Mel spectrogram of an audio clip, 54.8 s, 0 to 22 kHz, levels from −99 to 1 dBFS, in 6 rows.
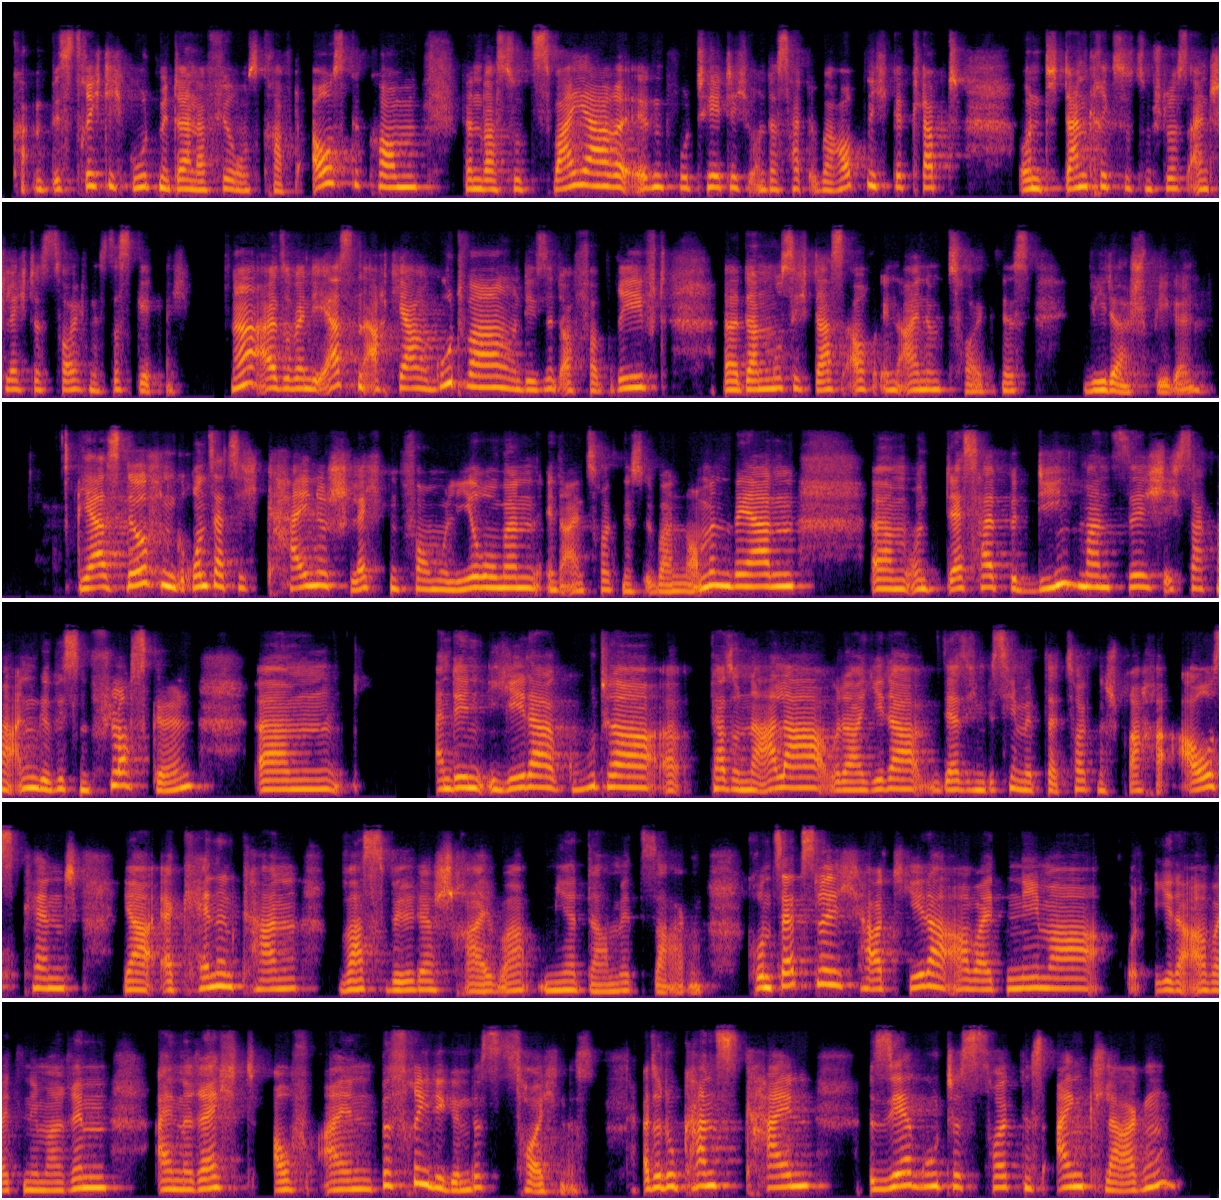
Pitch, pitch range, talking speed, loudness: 195 Hz, 175-225 Hz, 135 wpm, -21 LUFS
